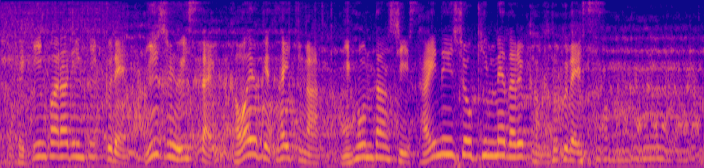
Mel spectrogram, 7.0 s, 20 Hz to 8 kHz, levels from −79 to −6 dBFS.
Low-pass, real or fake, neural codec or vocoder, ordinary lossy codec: none; fake; codec, 16 kHz, 8 kbps, FunCodec, trained on LibriTTS, 25 frames a second; none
